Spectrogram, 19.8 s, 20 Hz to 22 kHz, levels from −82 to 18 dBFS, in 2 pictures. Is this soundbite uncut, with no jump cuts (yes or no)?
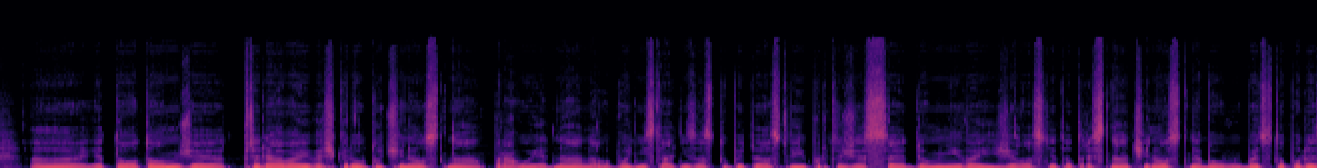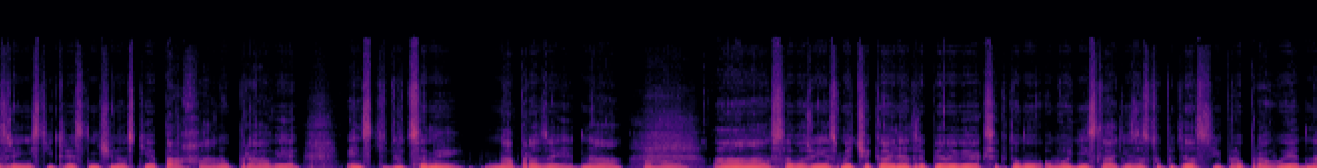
yes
